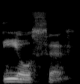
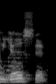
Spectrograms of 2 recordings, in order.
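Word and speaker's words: Ἰωσήφ: Nobody who studies Greek and the pronunciations of diphthongs and just words itself is gonna say Yosef for the I, for the iota.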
